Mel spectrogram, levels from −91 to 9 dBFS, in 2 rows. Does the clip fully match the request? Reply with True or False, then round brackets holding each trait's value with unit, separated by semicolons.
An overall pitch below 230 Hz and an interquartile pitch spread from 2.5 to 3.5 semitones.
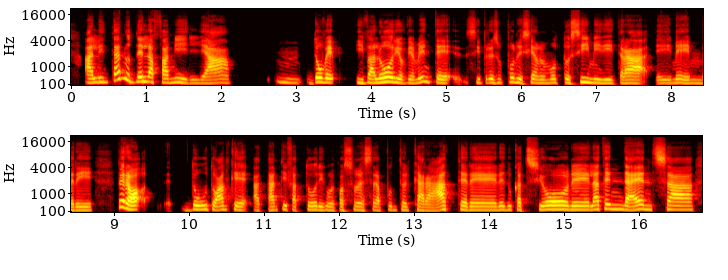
True (190 Hz; 2.8 semitones)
